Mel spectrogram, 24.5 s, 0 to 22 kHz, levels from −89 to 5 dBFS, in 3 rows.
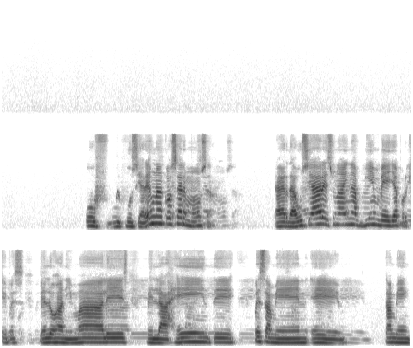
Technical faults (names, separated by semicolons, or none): echo with no canceller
